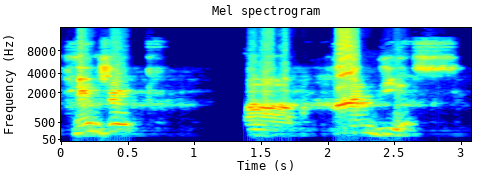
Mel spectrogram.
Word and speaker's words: Hendrik Hondius: The engraving is from a man named Hendrik Hondius. See what I pronounced the shit right.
